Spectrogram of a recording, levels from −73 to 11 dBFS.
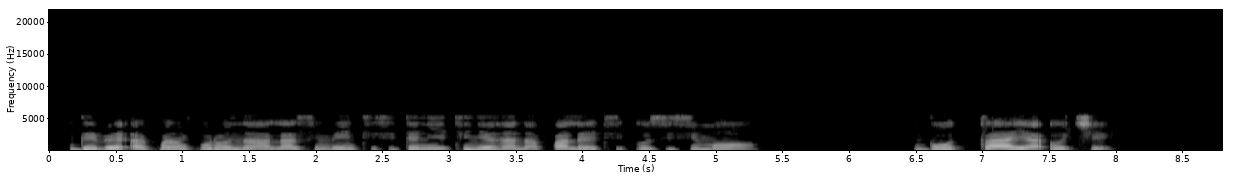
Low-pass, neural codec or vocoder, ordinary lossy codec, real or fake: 5.4 kHz; none; none; real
